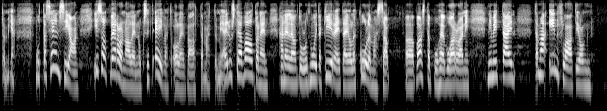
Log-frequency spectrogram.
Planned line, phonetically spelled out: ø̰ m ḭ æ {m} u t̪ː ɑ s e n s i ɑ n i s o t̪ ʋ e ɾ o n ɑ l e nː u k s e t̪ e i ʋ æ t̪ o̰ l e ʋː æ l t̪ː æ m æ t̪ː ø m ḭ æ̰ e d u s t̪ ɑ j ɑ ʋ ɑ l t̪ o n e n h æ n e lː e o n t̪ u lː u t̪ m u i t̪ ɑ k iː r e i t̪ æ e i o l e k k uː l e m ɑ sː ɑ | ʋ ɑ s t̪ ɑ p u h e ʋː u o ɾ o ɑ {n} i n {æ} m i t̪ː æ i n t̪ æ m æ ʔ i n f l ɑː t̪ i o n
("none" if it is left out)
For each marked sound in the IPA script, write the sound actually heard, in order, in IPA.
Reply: m, n, i

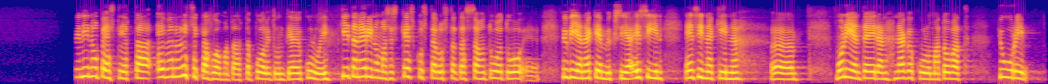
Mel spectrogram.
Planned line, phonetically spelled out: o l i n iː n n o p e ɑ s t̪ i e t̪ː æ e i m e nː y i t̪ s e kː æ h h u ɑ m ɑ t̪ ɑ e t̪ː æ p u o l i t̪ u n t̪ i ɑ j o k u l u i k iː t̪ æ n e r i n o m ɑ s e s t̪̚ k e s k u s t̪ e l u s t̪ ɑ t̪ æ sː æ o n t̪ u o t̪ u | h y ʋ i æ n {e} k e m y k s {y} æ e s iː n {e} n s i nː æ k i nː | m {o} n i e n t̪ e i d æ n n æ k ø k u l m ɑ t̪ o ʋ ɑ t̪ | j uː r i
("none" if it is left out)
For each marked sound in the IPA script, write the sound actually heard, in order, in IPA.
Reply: æ, i, e, o

